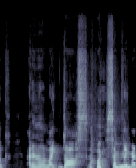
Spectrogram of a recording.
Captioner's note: laughs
